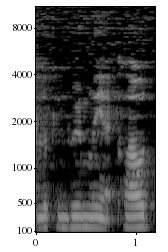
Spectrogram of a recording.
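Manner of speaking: ordinary delivery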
